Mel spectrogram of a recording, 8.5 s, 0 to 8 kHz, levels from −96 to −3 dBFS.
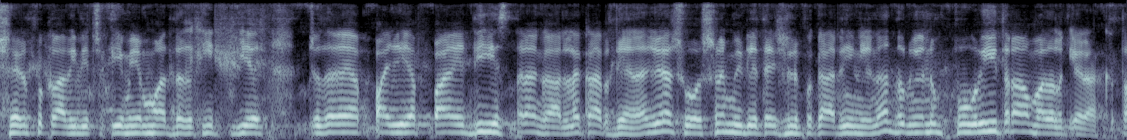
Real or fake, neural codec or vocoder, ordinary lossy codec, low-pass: fake; codec, 24 kHz, 3 kbps, HILCodec; none; 7.2 kHz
